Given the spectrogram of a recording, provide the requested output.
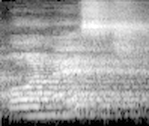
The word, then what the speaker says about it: honest: So here H is silent. Then you should pronounce honor, honest, our.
